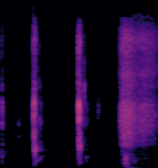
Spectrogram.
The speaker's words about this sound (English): Just sitting around chewing on glue.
